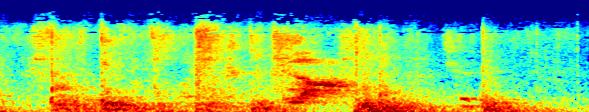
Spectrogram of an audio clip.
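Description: Repeated thuds of feet and bodies on a dojo mat as students rush in and are thrown, mixed with voices, one rising clearly about two seconds in; the old recording carries a heavy low rumble.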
